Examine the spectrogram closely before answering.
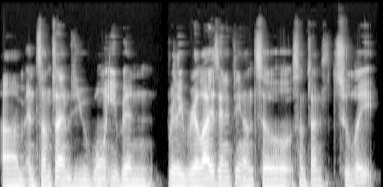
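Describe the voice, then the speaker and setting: A man's voice: mid-range voice, little pitch movement, brisk. A man in his thirties hosting a casual live panel discussion, earnest and reflective, often restarting his sentences. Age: 30s.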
